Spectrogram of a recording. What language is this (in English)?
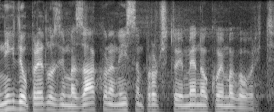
Serbian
